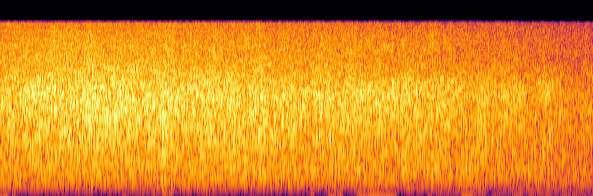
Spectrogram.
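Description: Audience applause from a crowd welcoming first-time attendees, a dense, steady wash of clapping that holds loud for several seconds and eases slightly toward the end, with no voices over it.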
